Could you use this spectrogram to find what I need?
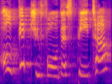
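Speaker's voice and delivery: put-on high, vengeful child's threat; screeched threat. A narrator's reading. Henry threatens his brother Peter, high mock screech. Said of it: "screeched Henry".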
